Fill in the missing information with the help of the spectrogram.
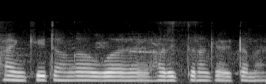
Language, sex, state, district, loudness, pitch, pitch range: Hindi, female, Punjab, Pathankot, -14 LUFS, 185 Hz, 185-195 Hz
